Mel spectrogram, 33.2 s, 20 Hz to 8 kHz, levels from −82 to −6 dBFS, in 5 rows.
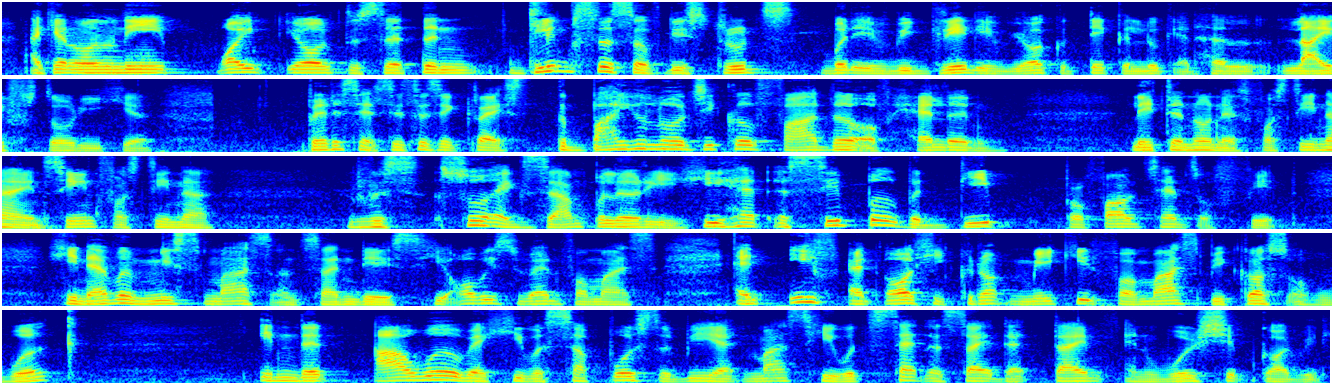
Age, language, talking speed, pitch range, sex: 20-39, English, 190 wpm, 100-130 Hz, male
